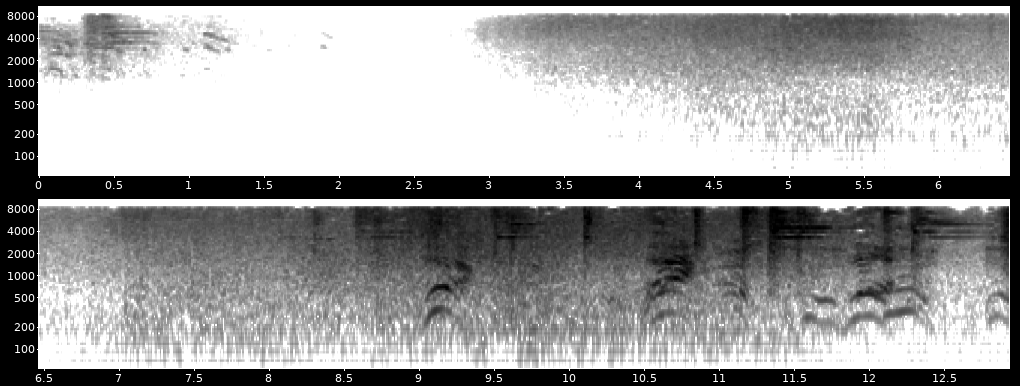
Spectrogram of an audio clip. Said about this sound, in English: No, not that way, Captain. The tide's coming in. The tide!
